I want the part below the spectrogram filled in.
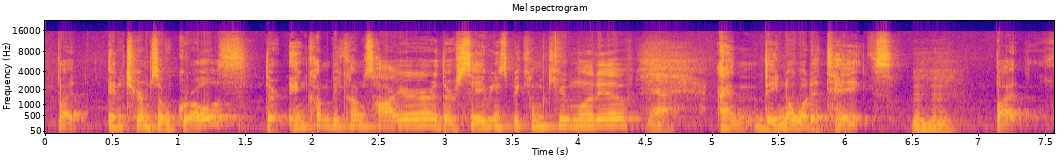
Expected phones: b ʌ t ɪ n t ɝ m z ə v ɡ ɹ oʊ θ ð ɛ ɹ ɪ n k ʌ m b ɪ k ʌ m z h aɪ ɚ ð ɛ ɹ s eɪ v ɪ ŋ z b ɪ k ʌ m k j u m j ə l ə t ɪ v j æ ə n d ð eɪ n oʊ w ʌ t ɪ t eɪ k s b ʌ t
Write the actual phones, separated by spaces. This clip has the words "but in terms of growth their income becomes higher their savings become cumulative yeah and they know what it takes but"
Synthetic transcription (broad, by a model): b ʌ t ɪ n t ɝ m z ə v ɡ ɹ oʊ θ ð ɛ ɹ ɪ n k ʌ m b ɪ k ʌ m z h aɪ ɚ ð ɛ ɹ s eɪ v ɪ ŋ z b ɪ k ʌ m k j u m j l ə t ɪ v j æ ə n ð eɪ n oʊ w ʌ t ɪ t eɪ k s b ʌ t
